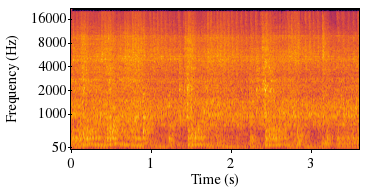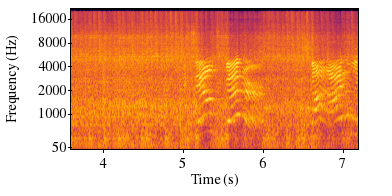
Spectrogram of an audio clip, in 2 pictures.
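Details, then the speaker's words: 1997 Suzuki DR350 single with idle adjustment backed off fully, throttle slide closed; hunting, stumbling uneven idle settling low with persistent backfires, suspected air leaking around the carburetor slide, intake boot inspected fine, ignition timing also suspected. "d be is backing off the idle adjustment all the way to the point that the throttle valve closes completely so it's sucking air around the slide even when it's completely shut so I think a new carburetor would probably make this run a lot better"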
